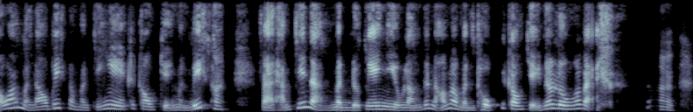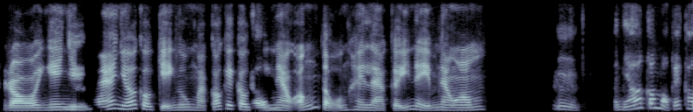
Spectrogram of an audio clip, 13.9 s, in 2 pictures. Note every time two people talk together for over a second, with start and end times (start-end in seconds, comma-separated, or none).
none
